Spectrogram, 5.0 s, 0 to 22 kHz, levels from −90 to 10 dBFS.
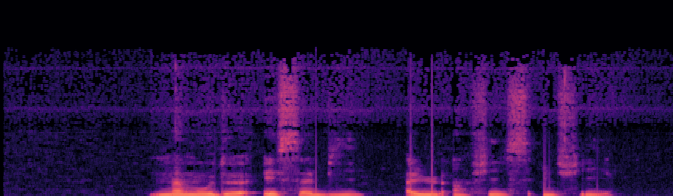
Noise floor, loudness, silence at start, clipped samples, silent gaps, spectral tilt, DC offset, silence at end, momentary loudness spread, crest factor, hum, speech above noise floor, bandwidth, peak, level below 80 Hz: -61 dBFS; -24 LUFS; 1.15 s; under 0.1%; none; -6 dB/octave; under 0.1%; 0.45 s; 11 LU; 18 dB; none; 39 dB; 16.5 kHz; -6 dBFS; -54 dBFS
